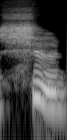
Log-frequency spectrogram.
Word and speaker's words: should: Let's start from the last option, should. Should is a past modal auxiliary. So, like we read in Mastering Oral English, that the L in should, would, could is silent.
